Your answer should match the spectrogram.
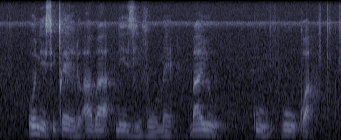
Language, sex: Zulu, male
